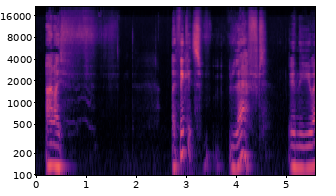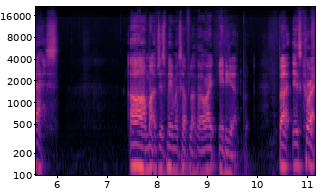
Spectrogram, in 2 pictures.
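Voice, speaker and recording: Somewhat breathy speech in a British accent, at a fairly slow pace, with ordinary pitch variation, long, frequent pauses and big swings in loudness. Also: man, medium pitch for a man. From England. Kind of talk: casual podcast talk to camera. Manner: casual, chatty.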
